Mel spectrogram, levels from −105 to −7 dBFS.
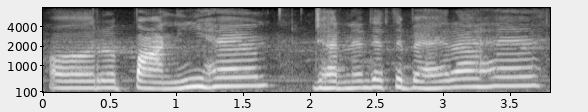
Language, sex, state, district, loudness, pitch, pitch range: Hindi, female, Chhattisgarh, Raipur, -20 LUFS, 255 Hz, 235-285 Hz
